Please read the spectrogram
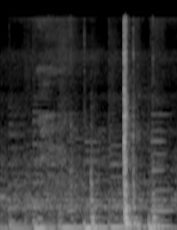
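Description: Soft background music, with light handling of plastic trim pieces and one sharp click about one and a half seconds in as the parts of the cabin-filter housing are fitted by hand.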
